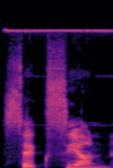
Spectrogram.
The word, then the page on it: seccion: spanish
